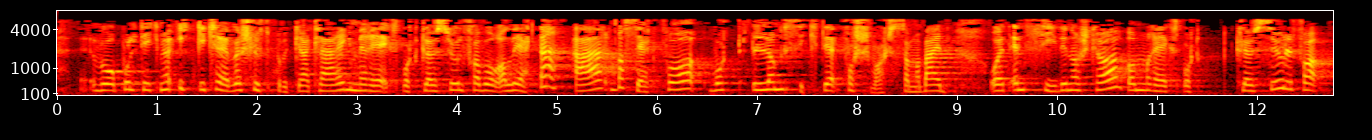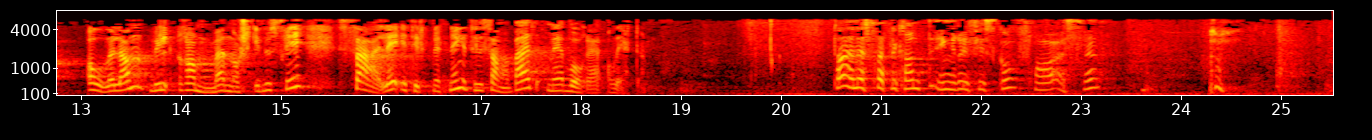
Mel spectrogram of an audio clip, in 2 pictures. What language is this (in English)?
Norwegian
